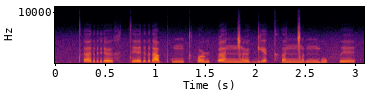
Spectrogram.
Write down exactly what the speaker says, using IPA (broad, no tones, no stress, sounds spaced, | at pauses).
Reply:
tʼ ɜ r ø x t ɪ r a pʼ u ŋ tʰ o ɳ ɓ ɜ ŋ͡ǀ ø ɡʲ a kʰ ə ŋ͡ǀ ə ŋ͡m u f ɪ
